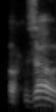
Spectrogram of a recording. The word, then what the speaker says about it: Zao: Zao. Is it Zao? Is that the correct way to pronounce it? Zo, yeah. Yeah.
